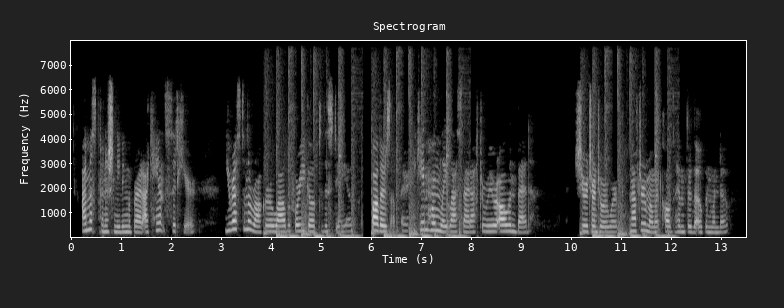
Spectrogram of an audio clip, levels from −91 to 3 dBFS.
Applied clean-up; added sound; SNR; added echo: none; Drum kit; 9 dB; none.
